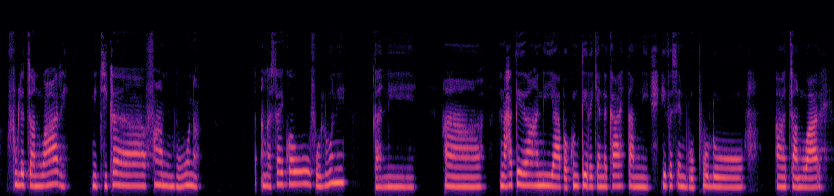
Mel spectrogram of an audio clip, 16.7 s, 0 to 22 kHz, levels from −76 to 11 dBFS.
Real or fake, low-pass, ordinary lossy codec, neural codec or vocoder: real; 19.8 kHz; MP3, 48 kbps; none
